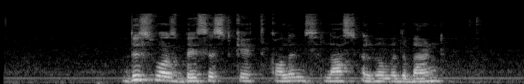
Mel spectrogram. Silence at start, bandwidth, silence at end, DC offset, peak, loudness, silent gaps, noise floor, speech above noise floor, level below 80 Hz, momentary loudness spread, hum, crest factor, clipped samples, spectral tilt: 0.15 s; 11.5 kHz; 0.15 s; under 0.1%; -2 dBFS; -21 LUFS; none; -46 dBFS; 26 dB; -52 dBFS; 9 LU; none; 20 dB; under 0.1%; -6 dB/octave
